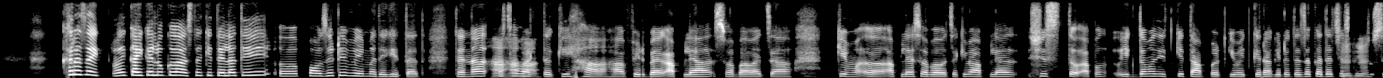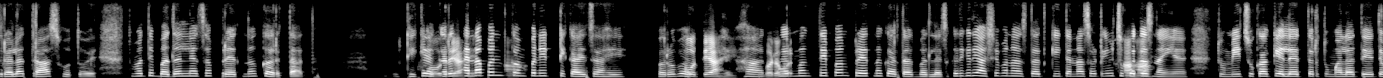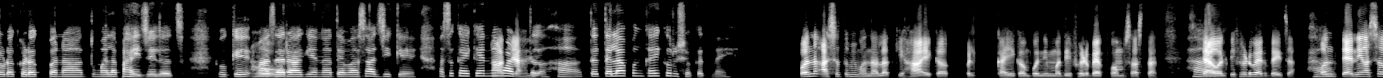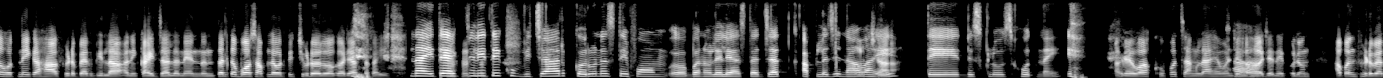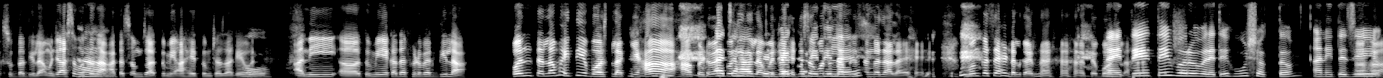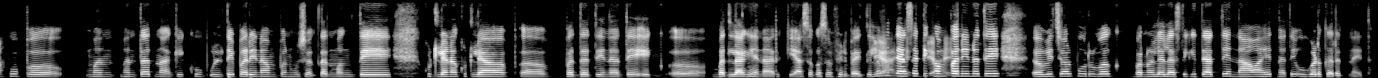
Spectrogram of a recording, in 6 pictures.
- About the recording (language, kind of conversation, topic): Marathi, podcast, एक चांगला बॉस कसा असावा असे तुम्हाला वाटते?
- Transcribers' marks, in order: in English: "पॉझिटिव्ह वेमध्ये"; in English: "फीडबॅक"; in English: "फीडबॅक"; in English: "फीडबॅक"; chuckle; in English: "एक्चुअली"; chuckle; in English: "डिस्क्लोज"; chuckle; other background noise; in English: "फीडबॅकसुद्धा"; in English: "फीडबॅक"; laugh; laughing while speaking: "अच्छा, हा फीडबॅक कोणी दिलंय"; laughing while speaking: "हां, हा फीडबॅक कोणी दिला … करणार त्या बॉसला?"; in English: "फीडबॅक"; in English: "फीडबॅक"; chuckle; in English: "हँडल"; chuckle; in English: "फीडबॅक"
